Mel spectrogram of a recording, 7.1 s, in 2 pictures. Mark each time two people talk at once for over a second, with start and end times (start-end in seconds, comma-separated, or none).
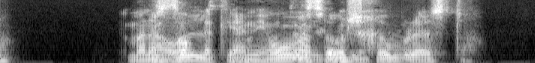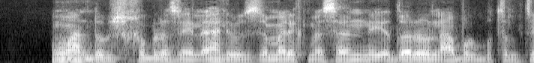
1.0-2.4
